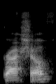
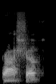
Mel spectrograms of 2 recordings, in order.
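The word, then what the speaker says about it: Brașov: town I think was Brasov or Brasov. I think it's pronounced Brasov, but It looked the like a rink big was barn.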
